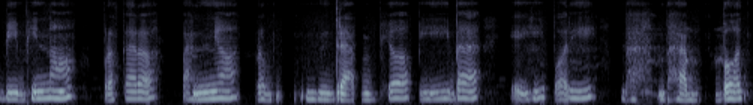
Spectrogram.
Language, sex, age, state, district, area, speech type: Odia, female, 30-45, Odisha, Ganjam, urban, spontaneous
